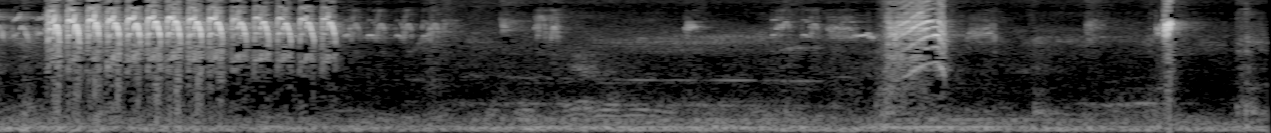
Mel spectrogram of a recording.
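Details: Brown-throated sunbird in nembak-nembak style, wild-like training recording: a rapid, very high rattling trill of about fifteen pulsed notes, then quieter twitters, one loud squeaky burst and a short sharp chip.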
